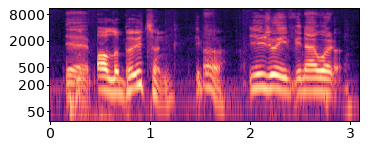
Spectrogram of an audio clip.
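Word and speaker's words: Louboutin: always Latin but yeah what how do you pronounce it sorry labutin yeah oh labutin usually if you know what color Souls they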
